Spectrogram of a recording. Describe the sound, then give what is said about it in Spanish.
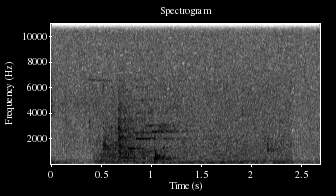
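A door at the far end of a barred hospital corridor opens with a short, faint creaking scrape over a low steady hum. “Se abre la puerta del fondo.”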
